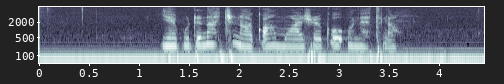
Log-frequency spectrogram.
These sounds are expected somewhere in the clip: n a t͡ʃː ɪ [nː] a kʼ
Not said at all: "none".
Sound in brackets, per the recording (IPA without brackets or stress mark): n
